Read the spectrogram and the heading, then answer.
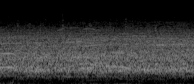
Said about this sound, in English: The crowd really into it after that big three.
